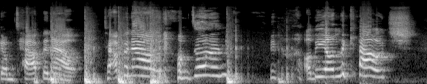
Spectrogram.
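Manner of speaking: loud, high-pitched surrender; mock giving up. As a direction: call it out like an exhausted parent quitting, hammed up. Acts out giving up as parent.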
